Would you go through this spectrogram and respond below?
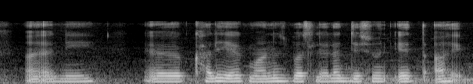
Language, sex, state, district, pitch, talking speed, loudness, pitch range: Marathi, male, Maharashtra, Pune, 135 Hz, 115 wpm, -18 LUFS, 130-140 Hz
